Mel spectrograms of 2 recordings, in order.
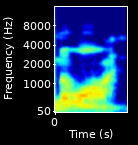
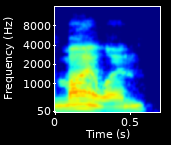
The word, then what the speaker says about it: Milan: but it's Southam and Milan. I have South Putinham winning 29 to 15. Well, it's pronounced Milin.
